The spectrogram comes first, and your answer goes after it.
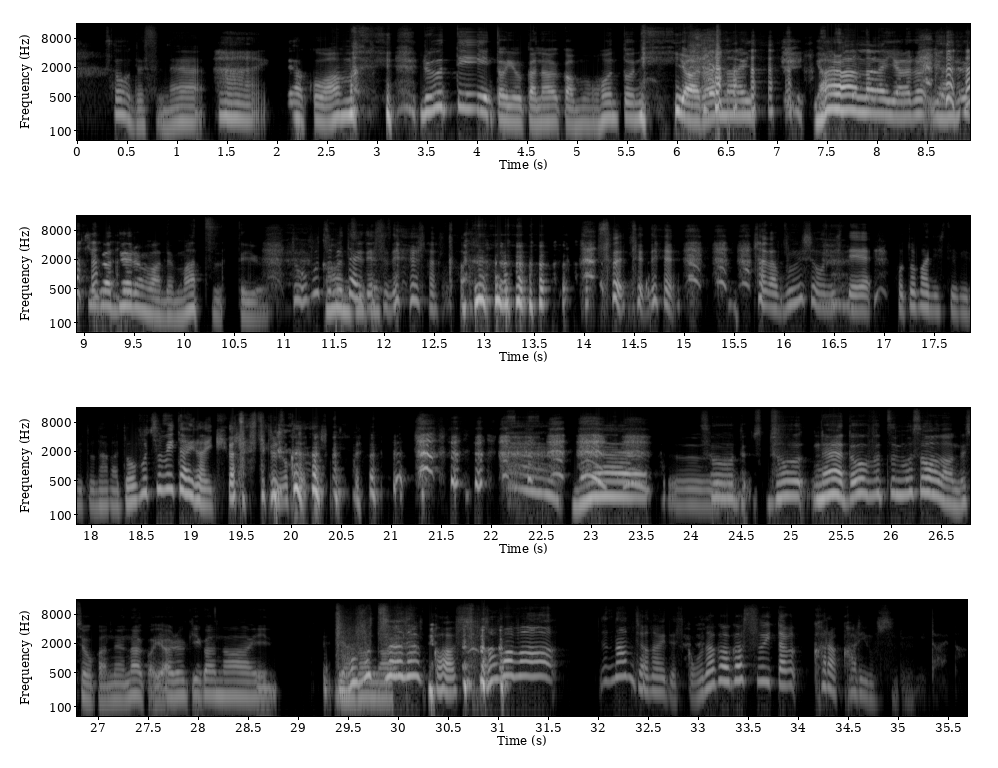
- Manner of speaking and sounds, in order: laughing while speaking: "あんまり"; background speech; distorted speech; laugh; laughing while speaking: "ですね、なんか。そうやってね"; laughing while speaking: "やらない"; laugh; laugh; laugh; laughing while speaking: "生き方してるのかなと思って"; laugh; laugh; static
- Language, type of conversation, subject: Japanese, podcast, やる気が出ないとき、どうやって立て直していますか？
